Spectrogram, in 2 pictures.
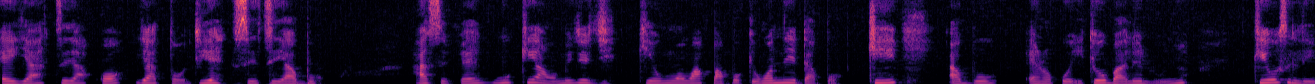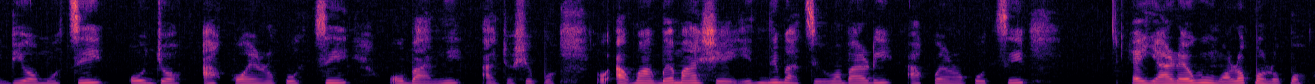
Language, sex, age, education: Yoruba, female, 30-45, tertiary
